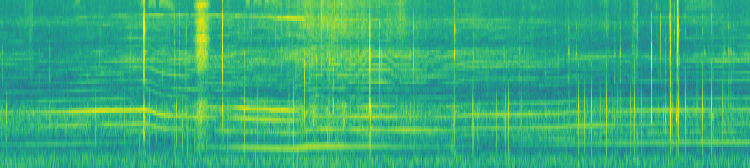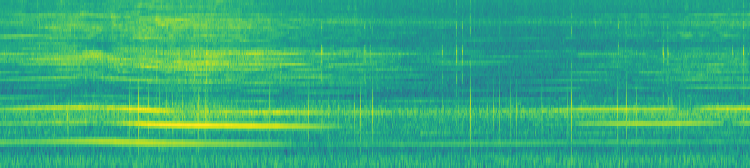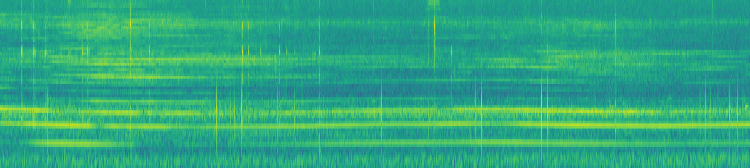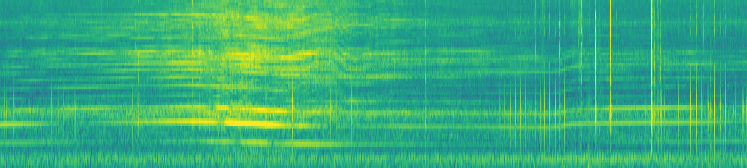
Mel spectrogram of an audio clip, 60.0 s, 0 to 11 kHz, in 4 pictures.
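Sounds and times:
model plane motor whining: 0:00.0 - 0:59.9.

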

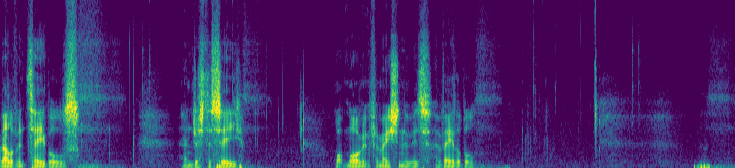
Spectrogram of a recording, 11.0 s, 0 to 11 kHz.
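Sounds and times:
computer mouse click: 0:01.9 - 0:02.4, 0:09.4 - 0:09.7.

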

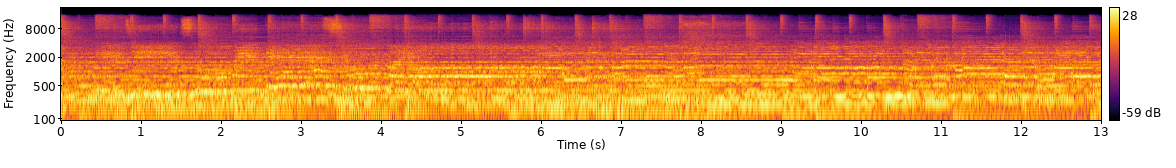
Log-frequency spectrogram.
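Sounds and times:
voices singing in chorus: 0:00.0 - 0:11.6.

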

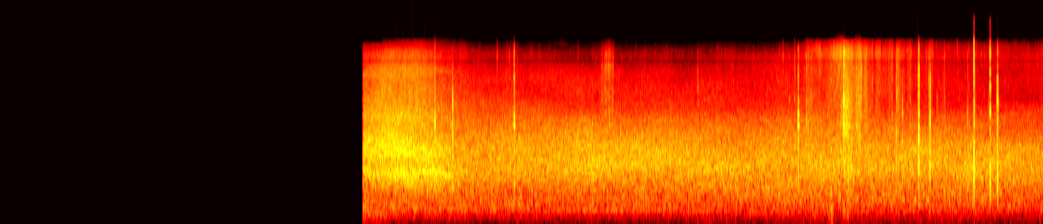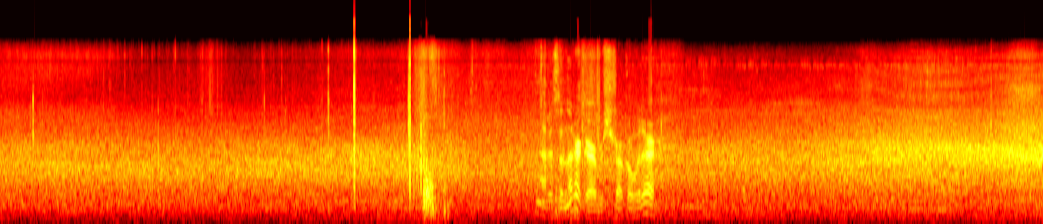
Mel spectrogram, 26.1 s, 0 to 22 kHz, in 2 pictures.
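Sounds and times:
city traffic roar: 0:04.6 - 0:26.0
sharp clicks and knocks: 0:09.9 - 0:12.6.

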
